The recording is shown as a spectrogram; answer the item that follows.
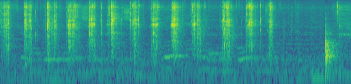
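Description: A pepper mill grinds cracked black pepper over chicken breast in a rapid series of close ratcheting cranks, about a dozen twists in an even rhythm, ending with a louder clunk as the mill is set down.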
